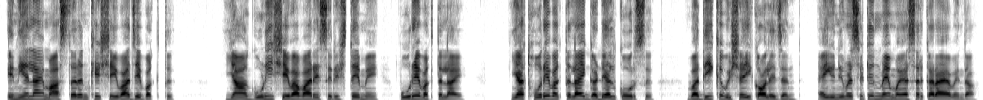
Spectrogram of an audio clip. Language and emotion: Sindhi, neutral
